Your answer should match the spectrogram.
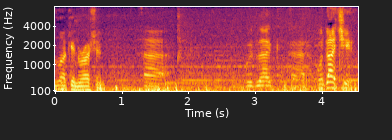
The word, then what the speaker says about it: Удачи: Удачи. Удачи.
